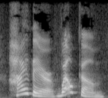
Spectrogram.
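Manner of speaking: high, hearty near-shout; nearly shouting. A narrator's reading. Mom welcomes the downstairs neighbors, practically shouting. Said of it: "Missus Smithfork practically shouted".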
